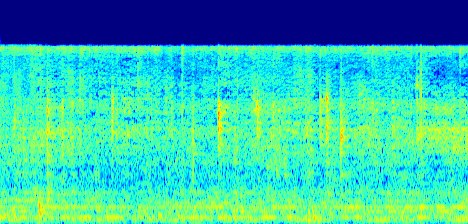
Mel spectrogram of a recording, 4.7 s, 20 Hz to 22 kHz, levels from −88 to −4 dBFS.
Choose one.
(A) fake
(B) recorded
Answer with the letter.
A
